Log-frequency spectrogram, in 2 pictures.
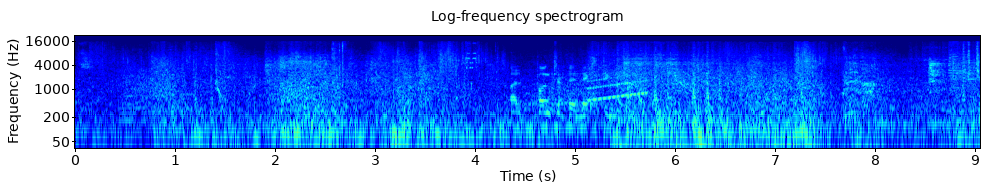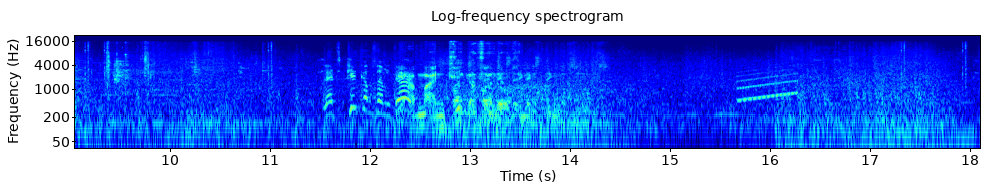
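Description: Distant explosions boom and rumble in a battle.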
